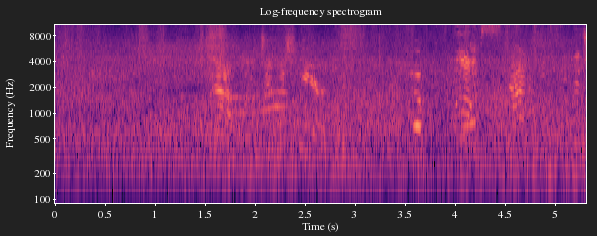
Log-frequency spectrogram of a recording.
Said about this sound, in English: Are you coming to the waves? Yeah, come on, we go down the waves.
